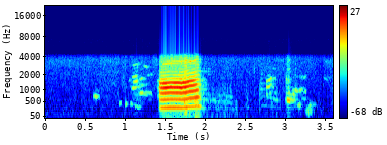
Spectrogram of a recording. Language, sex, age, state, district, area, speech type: Dogri, female, 30-45, Jammu and Kashmir, Udhampur, rural, conversation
